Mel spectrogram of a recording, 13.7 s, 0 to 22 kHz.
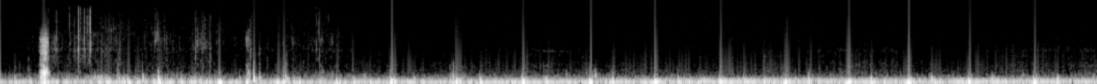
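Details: Regular low heartbeat thumps through a stethoscope, about 73 a minute, after brief handling noise, recorded as binaural ASMR; normal heart sounds.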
